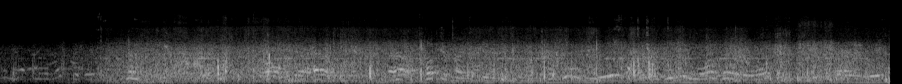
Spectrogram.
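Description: Skis and snowboards scrape and slide over packed snow.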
